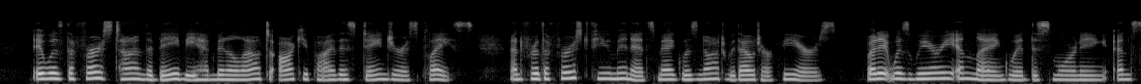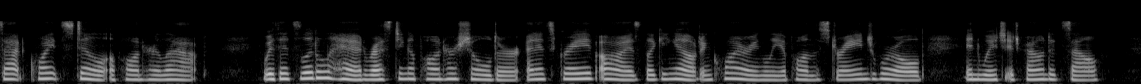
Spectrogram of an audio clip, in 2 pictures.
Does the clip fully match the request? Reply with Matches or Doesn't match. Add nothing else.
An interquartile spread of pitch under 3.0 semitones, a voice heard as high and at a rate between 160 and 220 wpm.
Matches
